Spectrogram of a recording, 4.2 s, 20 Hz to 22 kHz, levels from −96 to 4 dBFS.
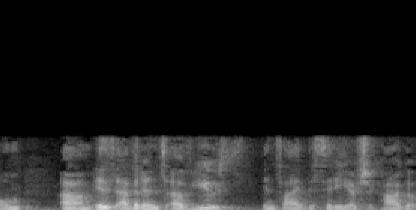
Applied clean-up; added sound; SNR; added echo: none; none; none; none.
